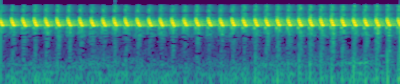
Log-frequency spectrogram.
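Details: Bar-winged prinia training song containing long cililin phrases: sharp, high chips delivered in a quick regular series, close to seven per second, without pause.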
